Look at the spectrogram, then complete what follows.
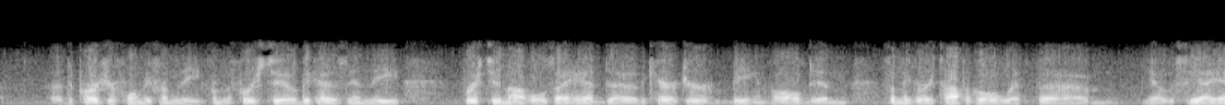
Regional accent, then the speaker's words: Cleveland, Ohio, United States; originally I grew up around the Cleveland, Ohio area

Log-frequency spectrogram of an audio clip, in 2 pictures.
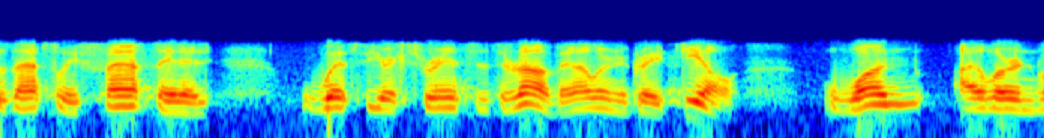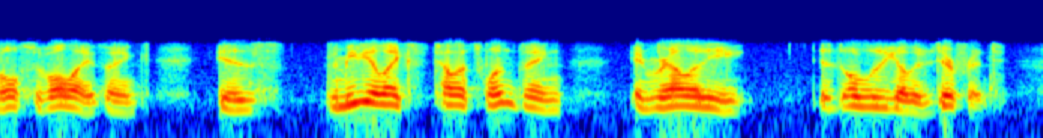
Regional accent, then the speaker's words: Midwest, United States; because growing up, how I grew up in Midwestern America

